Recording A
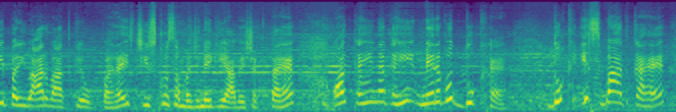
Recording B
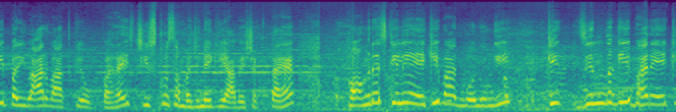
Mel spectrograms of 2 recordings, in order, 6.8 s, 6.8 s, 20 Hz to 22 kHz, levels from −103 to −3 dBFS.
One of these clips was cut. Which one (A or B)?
B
